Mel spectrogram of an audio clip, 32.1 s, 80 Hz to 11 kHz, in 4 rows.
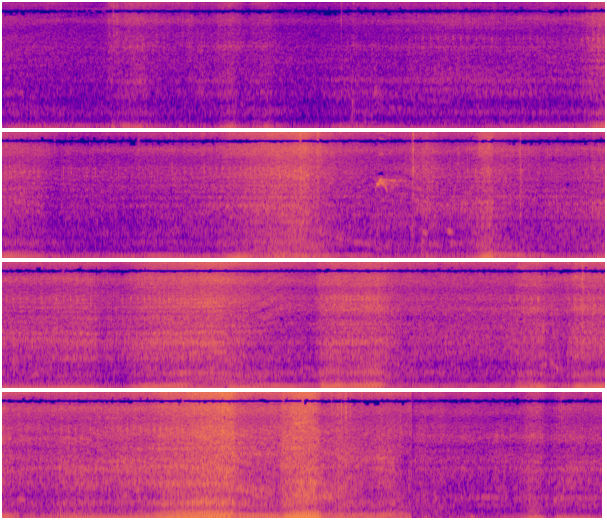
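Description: Modified Willys-style 4x4 jeep engine revving again and again under load on a muddy off-road climb. Each burst rises and falls in pitch over a second or two, and the loudest revs come near the end.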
